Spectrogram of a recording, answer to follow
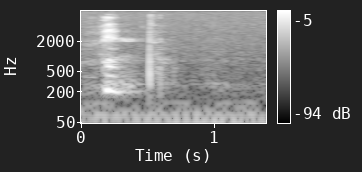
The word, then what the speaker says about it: wind: a little bit different wind is pronounced as Vint so the D is pronounced a little bit harder to vent okay so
